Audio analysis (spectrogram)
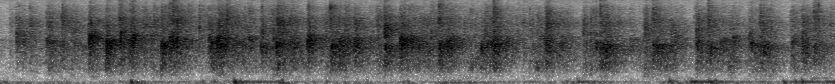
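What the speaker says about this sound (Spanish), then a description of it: "Así que les pido un tremendo aplauso" Audience applause welcoming a guest speaker to the stage at a talk on happiness, a steady wash of many hands clapping at moderate distance, fairly faint and continuous with uneven bursts throughout.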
